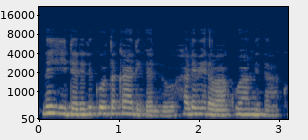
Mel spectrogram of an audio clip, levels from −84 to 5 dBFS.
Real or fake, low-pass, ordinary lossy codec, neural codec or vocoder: fake; 9.9 kHz; none; vocoder, 44.1 kHz, 128 mel bands every 512 samples, BigVGAN v2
